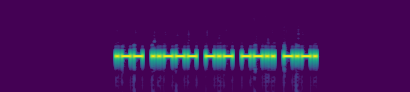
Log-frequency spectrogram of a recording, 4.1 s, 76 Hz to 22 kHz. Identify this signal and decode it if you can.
Morse code, heard as a keyed tone, about 40 wpm, 700 Hz. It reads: W2KZC
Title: USA Call Signs - 5 Characters - Repeated 3x - 40wpm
